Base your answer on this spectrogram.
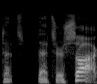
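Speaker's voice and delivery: tearful, choked-up voice breaking through tears. Retelling a film scene where a father sees his daughter's sock: imitating Keller choking up. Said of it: "he just choking up tears".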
